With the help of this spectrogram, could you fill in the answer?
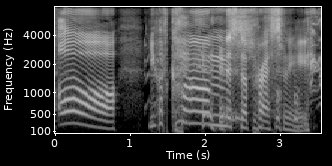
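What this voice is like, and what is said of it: Mock Bond-villain accent. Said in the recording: “His accent is so beautiful. Like, it's like a Bond villain... So bad.”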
